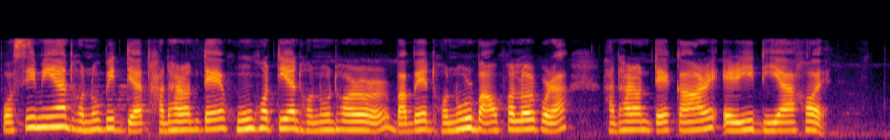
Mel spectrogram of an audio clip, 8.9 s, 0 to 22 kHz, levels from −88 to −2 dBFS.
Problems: background sounds at intervals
